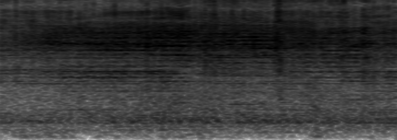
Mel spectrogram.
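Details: Phone plays sound thin and harsh with a buzzy rattle: the loudspeaker vibrates because its top is left unsealed.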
